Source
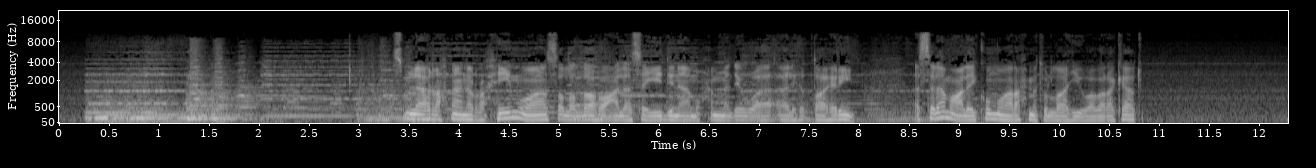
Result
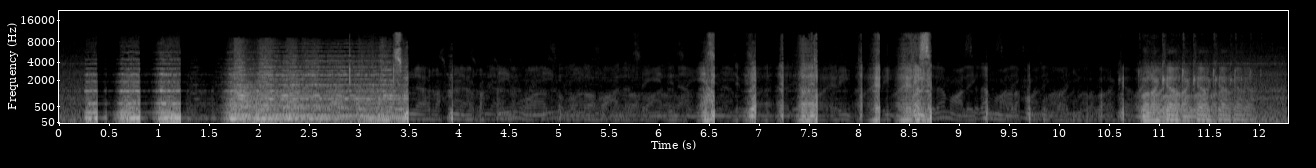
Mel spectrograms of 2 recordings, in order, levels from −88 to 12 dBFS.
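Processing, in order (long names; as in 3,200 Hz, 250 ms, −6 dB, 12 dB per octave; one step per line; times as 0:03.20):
0:07.20–0:07.86: spectral envelope flattened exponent 0.6
bouncing-ball delay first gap 440 ms, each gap 0.7×, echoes 5
gate with flip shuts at −12 dBFS, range −33 dB
level −5.5 dB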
